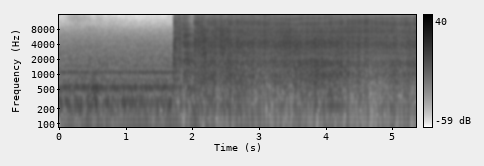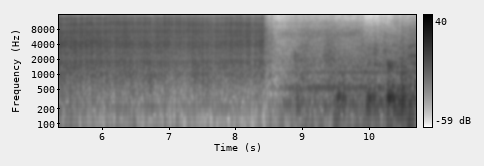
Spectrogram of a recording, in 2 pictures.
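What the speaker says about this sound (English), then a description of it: "I'm gonna run over this weld one more time, even though it looks good" Welder running a second pass over an existing weld bead with holes in it, on a Bronco II project: a loud, close, continuous crackling buzz for several seconds, starting and stopping abruptly.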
